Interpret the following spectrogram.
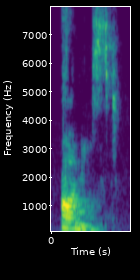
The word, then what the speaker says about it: honest: You're not going to say honor, you're going to say honor, honest, honesty, air, heiress, hour, See, we can't hear, I mean, we mustn't hear the H pronounced here.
